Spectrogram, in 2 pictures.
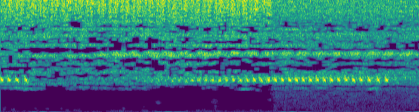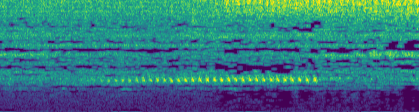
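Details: Night insects and crickets in the Korean countryside, a continuous high, dense trilling chorus with steady pulsing, one high band dropping out partway through and returning near the end.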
